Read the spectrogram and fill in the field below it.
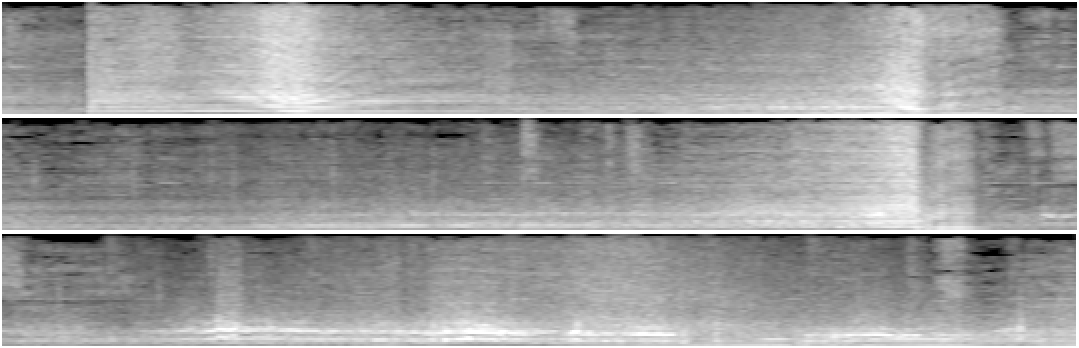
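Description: Race cars whoosh past one after another.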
